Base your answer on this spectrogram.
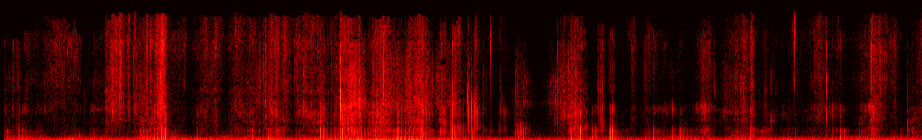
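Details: A cat eating food, with irregular crunching chews coming about two to three times a second over a low background rumble.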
